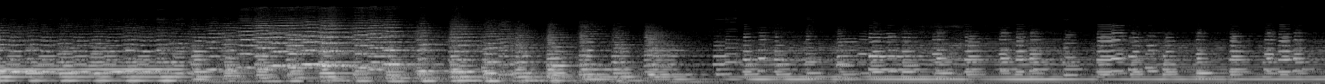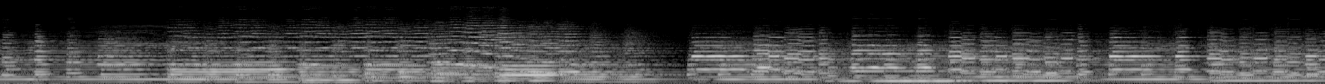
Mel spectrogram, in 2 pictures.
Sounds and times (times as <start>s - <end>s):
Brass instrument: 0.0s - 26.5s.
